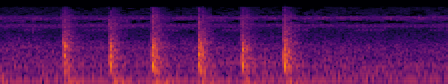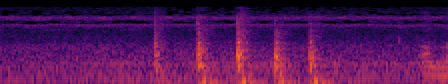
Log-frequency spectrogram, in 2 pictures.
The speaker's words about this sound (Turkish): Çal bakalım kapıyı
